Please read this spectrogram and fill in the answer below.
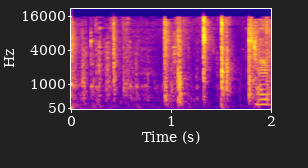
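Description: A few light, irregular clicks and taps.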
